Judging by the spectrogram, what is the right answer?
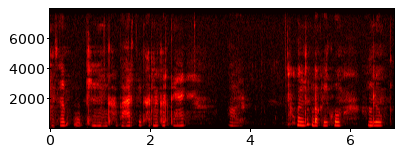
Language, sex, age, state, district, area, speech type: Hindi, female, 30-45, Uttar Pradesh, Chandauli, rural, spontaneous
